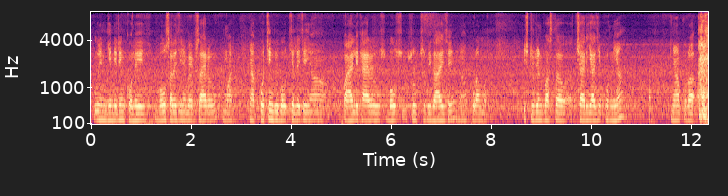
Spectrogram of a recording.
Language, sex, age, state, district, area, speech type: Maithili, male, 45-60, Bihar, Purnia, rural, spontaneous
